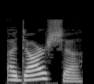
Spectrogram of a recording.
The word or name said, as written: adarsha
